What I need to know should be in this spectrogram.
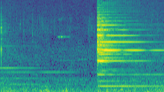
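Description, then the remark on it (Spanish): A single loud strike of a procession bell rings out after a quiet, hushed moment during a procession of nazarenos, marking that a dead crucified figure is about to come out; its bright metallic tone lingers and slowly fades with a rich, sustained resonance. “El silencio solo se rompe por la abertura y cierre de los diafragmas de las cámaras y de esa campana.”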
